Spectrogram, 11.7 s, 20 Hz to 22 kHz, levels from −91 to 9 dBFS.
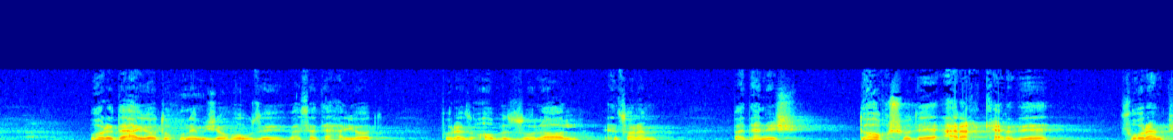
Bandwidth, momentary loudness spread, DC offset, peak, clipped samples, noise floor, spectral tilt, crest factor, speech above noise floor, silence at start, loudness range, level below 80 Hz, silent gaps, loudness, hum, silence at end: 11.5 kHz; 14 LU; under 0.1%; 0 dBFS; under 0.1%; -51 dBFS; -5.5 dB/octave; 24 dB; 29 dB; 0 s; 5 LU; -58 dBFS; none; -23 LUFS; none; 0 s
